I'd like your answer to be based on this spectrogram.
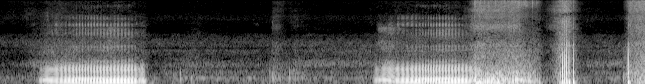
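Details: Sleeping pug puppy snoring: two long, loud, buzzing snores about four seconds apart, followed by snorts and a click.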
